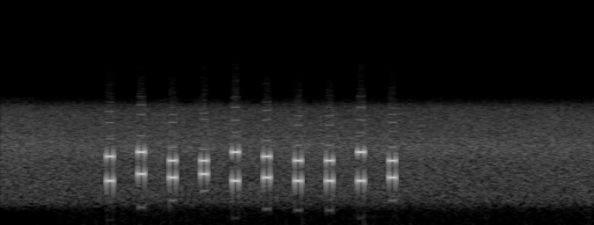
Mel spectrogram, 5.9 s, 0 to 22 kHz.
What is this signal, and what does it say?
DTMF, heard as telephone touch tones, dialled by machine, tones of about 70 ms. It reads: 2947351134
